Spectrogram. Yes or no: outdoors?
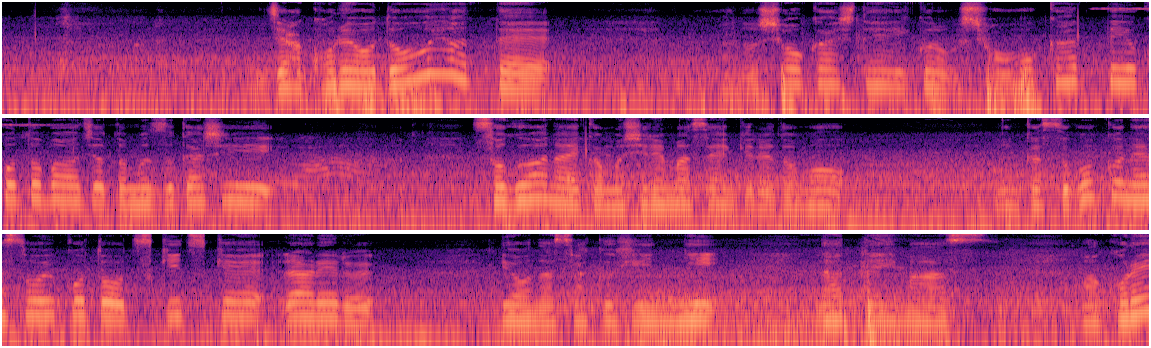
yes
